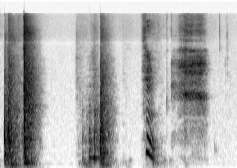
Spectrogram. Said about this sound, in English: With all that pressure, what do I do? He slammed his hand down.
